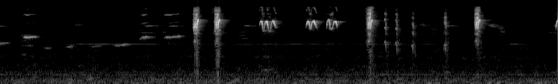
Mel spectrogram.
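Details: Brown-throated sunbird lure song starting with soft thin whistles, then loud sharp high chips and doubled notes in quick irregular bursts.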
